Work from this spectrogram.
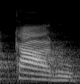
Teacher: produz um som um pouco mais fraco do que morrer que é um r mais forte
